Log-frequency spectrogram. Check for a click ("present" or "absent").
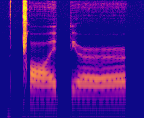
present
